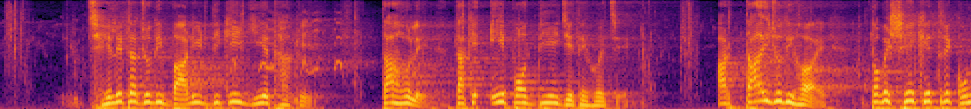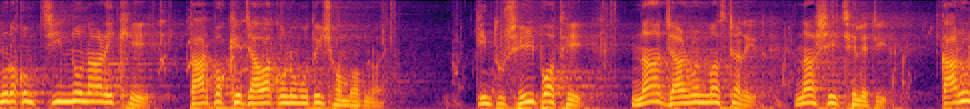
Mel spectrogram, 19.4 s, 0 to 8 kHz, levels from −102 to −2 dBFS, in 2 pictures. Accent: Indian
